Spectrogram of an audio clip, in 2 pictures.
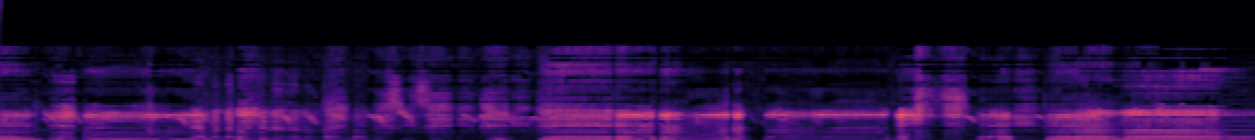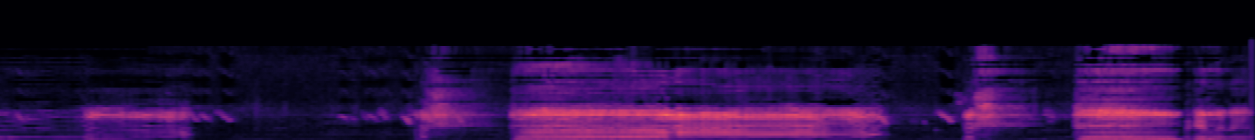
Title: Crying Baby!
